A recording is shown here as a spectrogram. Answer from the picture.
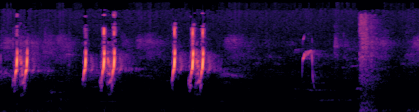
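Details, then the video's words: Quails, female and male, calling: three clusters of sharp doubled chirps, then a single rising-falling whistle and a brief noisy thump near the end. "Female Batair Calling | Male Batair Sounds | Mix Calling| Batair Ki Awaz | Batair Ki lambi Awazay"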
